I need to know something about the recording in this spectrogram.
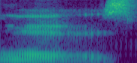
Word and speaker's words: gnus: company uh is good news but it's spelled kind of funny uh what's the story behind that yeah so uh it spelled good and then gnus which is a wildebeest a new uh and uh my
